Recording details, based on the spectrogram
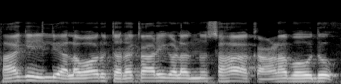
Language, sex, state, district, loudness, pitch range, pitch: Kannada, male, Karnataka, Bangalore, -13 LUFS, 145-155 Hz, 145 Hz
